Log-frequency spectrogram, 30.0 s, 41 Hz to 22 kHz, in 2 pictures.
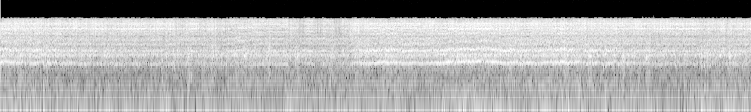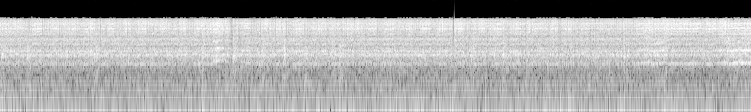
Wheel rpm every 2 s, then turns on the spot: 160, 160, 160, 160, 160, 160, 160, 160, 160, 170, 170, 160, 160, 170, 160.
none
